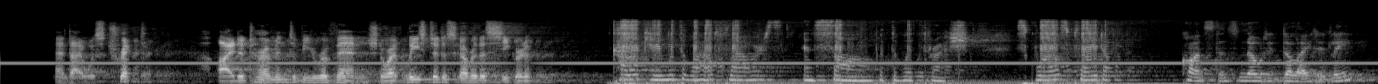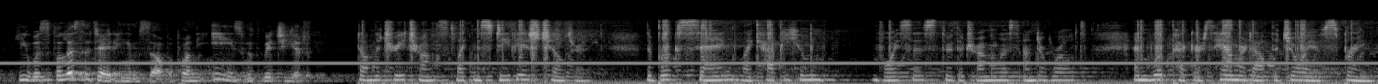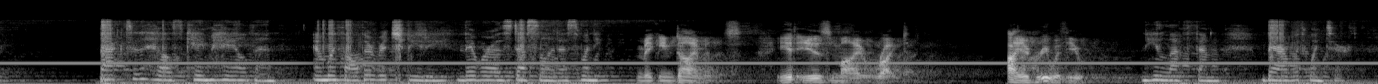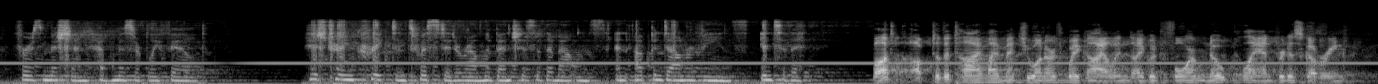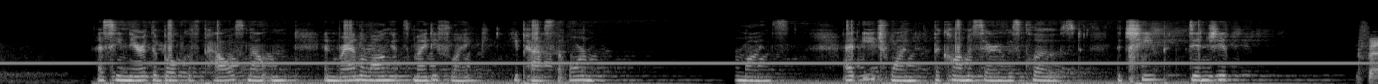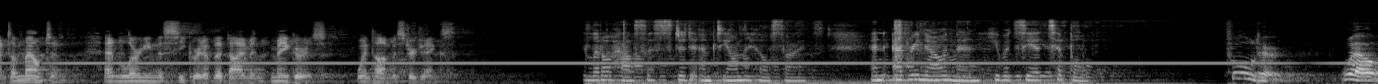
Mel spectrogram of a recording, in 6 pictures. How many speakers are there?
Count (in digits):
3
